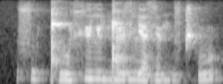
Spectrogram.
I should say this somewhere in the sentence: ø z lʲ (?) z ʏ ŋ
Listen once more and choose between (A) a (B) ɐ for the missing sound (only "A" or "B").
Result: A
